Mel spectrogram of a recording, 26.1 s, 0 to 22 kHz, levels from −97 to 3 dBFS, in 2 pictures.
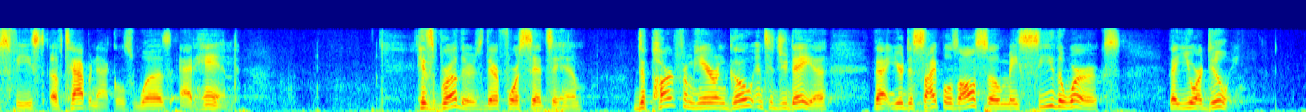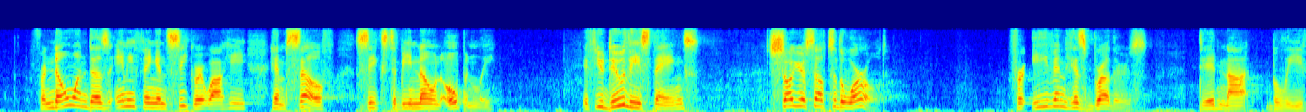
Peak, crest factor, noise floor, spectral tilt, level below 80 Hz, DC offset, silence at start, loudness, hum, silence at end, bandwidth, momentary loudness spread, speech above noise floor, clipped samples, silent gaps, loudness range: -2 dBFS; 20 dB; -58 dBFS; -2.5 dB/octave; -48 dBFS; under 0.1%; 0 s; -21 LUFS; none; 0 s; 7.6 kHz; 13 LU; 37 dB; under 0.1%; none; 4 LU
